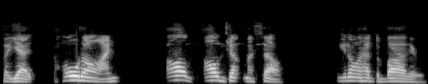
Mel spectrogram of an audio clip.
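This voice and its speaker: A man's voice: fairly high pitch, moderate pace, darkish tone, no room sound, highs cut off, voice pushed up, natural voice. A man voicing a cocky, reckless teenage boy hero in a brash, casual, exclaiming way for a told story.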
